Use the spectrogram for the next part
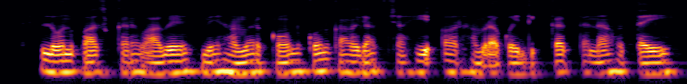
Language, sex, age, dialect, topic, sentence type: Magahi, male, 18-24, Western, banking, question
